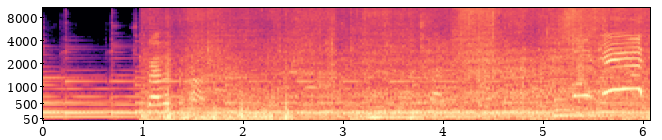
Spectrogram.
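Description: Plucked-string music cuts off about a second in. A boat engine then runs with a steady drone under wind and water noise, and a voice calls out near the end.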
